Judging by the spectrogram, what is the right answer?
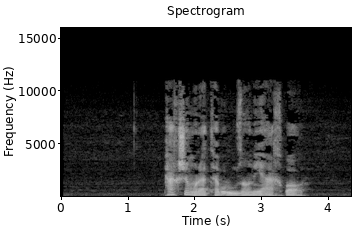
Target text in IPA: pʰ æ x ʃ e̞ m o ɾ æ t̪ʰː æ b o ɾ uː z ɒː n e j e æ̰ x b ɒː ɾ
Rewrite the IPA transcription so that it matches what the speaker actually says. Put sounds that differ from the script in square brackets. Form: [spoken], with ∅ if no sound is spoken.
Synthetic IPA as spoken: pʰ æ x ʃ e̞ m o ɾ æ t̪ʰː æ b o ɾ uː z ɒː n e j e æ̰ x b ɒː ɾ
